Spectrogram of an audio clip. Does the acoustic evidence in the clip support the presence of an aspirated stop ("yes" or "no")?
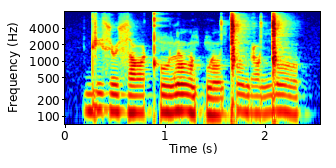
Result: yes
